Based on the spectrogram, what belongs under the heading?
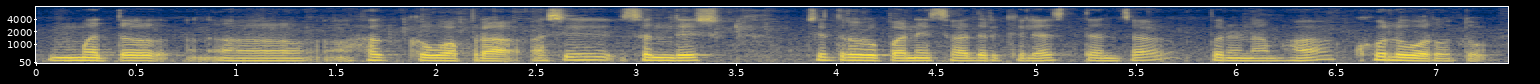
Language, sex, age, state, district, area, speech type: Marathi, male, 30-45, Maharashtra, Osmanabad, rural, spontaneous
